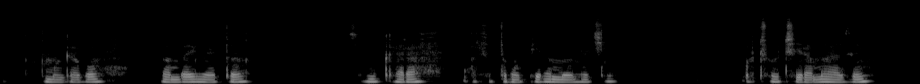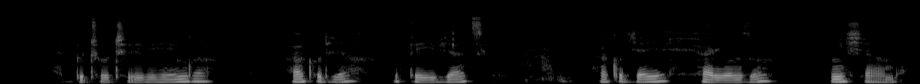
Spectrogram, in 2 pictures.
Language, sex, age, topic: Kinyarwanda, male, 18-24, agriculture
